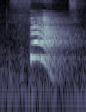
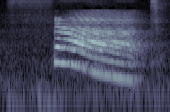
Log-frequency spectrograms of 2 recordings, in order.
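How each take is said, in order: First: The word is said quickly, sounds run together. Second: The word is said slowly, sounds stretched apart. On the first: The whole word can be heard. "let's say it quicker to hear the word" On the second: The separate sounds can be heard. "let's say them together slowly to hear the sounds"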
